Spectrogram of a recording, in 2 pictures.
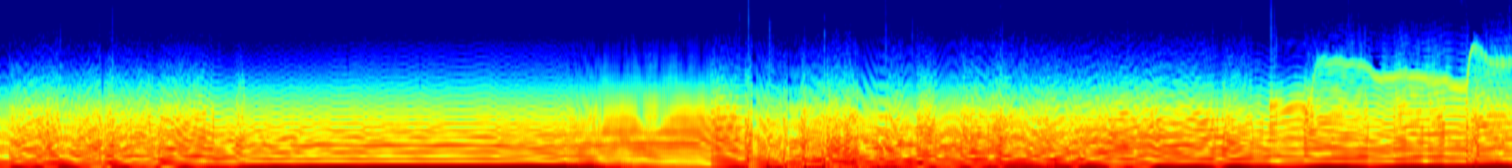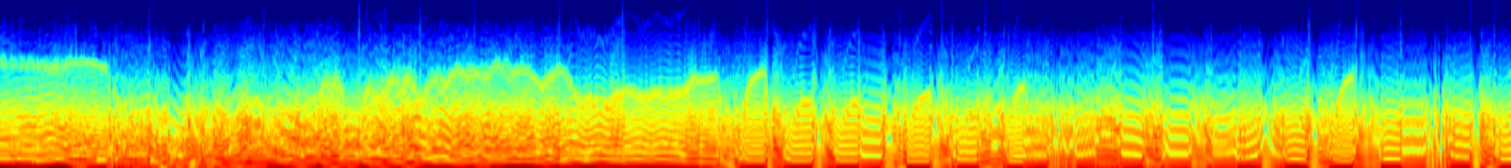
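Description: Electric guitar played through a Bliss Factory two-germanium-transistor fuzz. It opens on one low note held for about seven seconds, then moves into busier, changing playing with high whistling tones gliding in pitch.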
